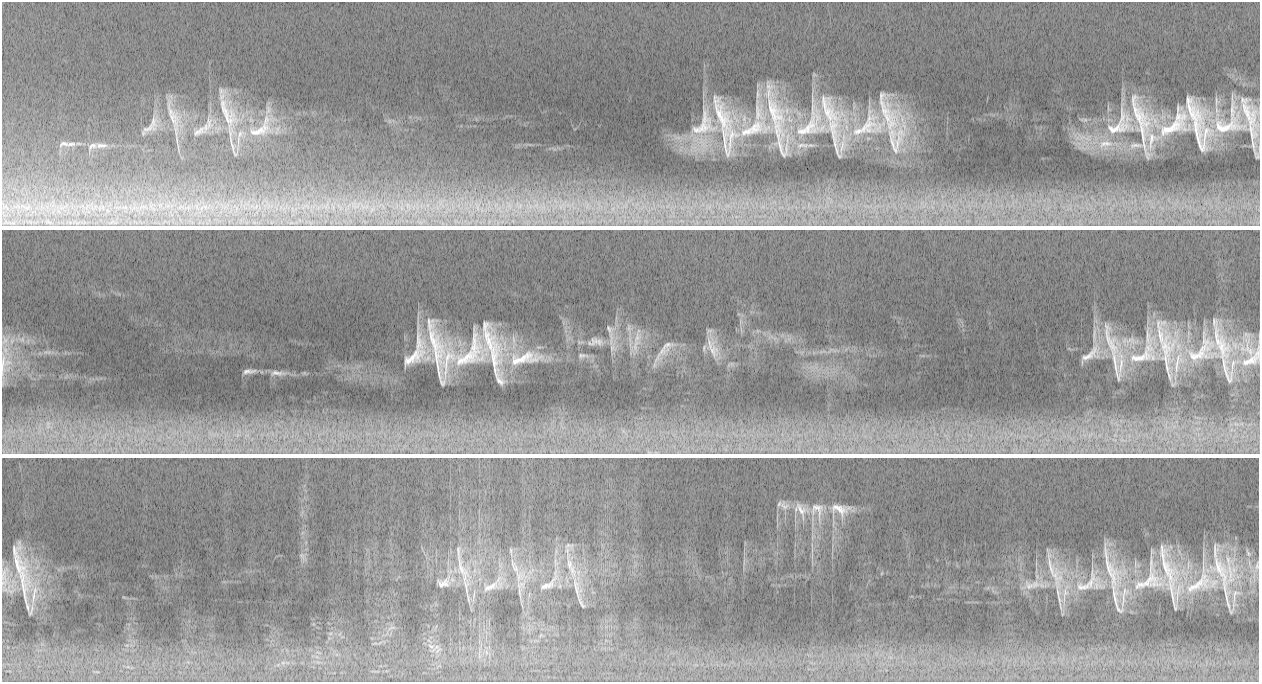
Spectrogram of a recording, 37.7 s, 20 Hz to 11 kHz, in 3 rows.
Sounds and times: Cyclist chat 23.7 - 34.5

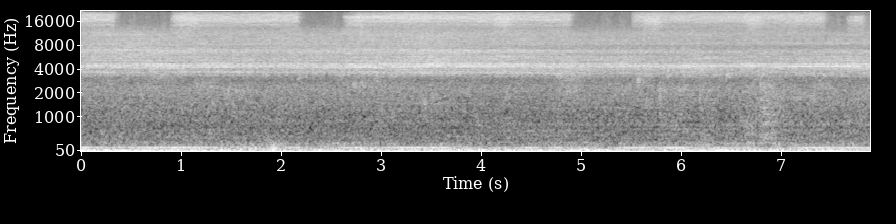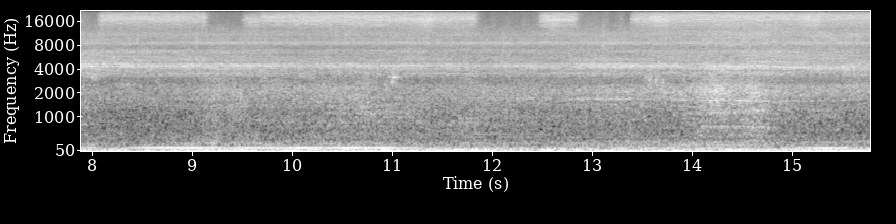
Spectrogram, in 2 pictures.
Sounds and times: Traffic Noise 0.0 - 15.7
Train traveling through 5.2 - 15.7

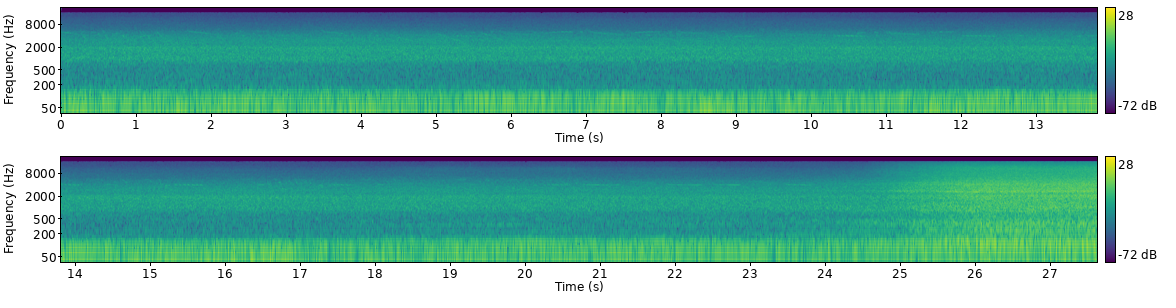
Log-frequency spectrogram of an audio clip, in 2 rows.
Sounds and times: traffic from the highway 0.1 - 27.6
Commuter trains passing by 17.1 - 27.6

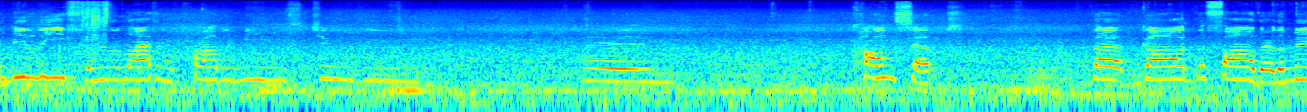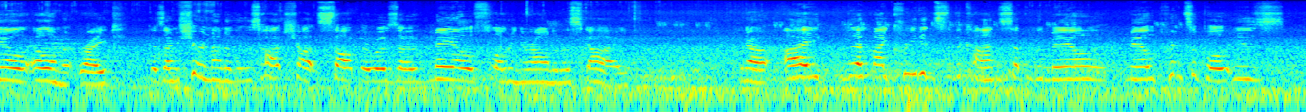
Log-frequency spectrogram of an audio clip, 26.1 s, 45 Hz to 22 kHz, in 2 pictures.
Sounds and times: lunatic woman 0.0 - 4.2
lunatic woman 5.8 - 6.8
lunatic woman 8.5 - 9.6
lunatic woman 11.0 - 19.4
lunatic woman 20.5 - 25.9

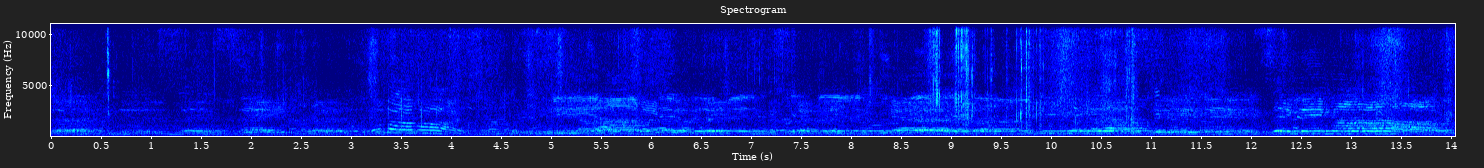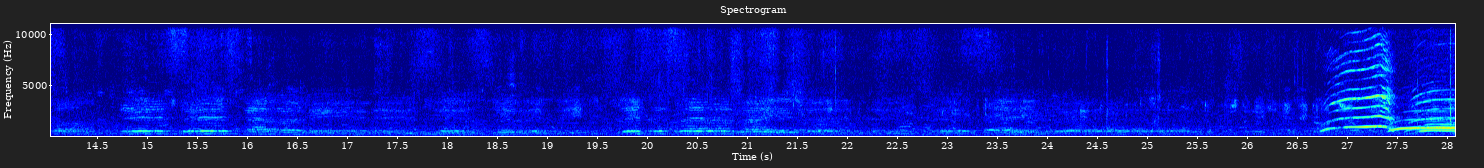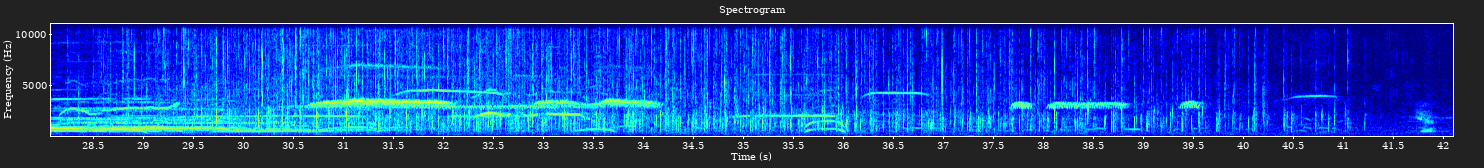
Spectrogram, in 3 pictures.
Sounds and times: people singing together 0.0 - 3.4
people singing together 4.4 - 25.6

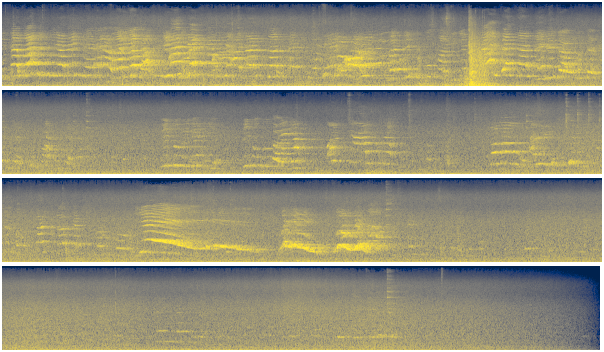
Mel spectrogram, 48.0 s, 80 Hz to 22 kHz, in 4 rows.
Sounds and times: fresh wind 0.0 - 47.5
domestic sounds from open windows 0.0 - 47.9

